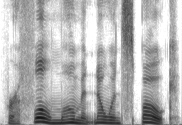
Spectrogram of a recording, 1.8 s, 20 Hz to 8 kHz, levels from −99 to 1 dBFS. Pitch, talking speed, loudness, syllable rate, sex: 190 Hz, 230 wpm, -19 LUFS, 5.9 syllables/s, female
